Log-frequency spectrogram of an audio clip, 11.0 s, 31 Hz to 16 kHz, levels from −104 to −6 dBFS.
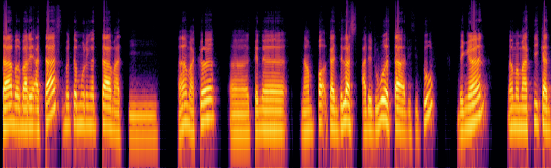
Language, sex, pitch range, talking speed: Malayalam, male, 135-190 Hz, 115 wpm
